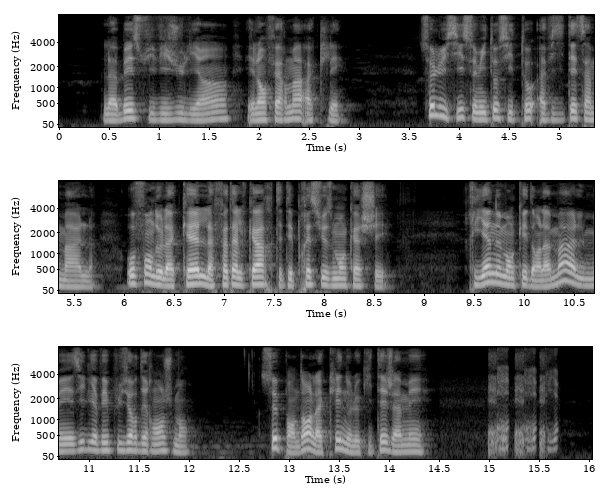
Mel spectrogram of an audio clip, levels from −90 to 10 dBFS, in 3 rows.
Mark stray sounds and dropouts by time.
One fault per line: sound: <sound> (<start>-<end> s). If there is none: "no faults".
sound: laugh (15.0-15.7 s)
